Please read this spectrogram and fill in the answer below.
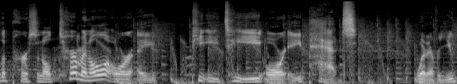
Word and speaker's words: PET: terminal or p-e-t or pet i was pronounced a p-e-t supposed to be pronounced pet i think saying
